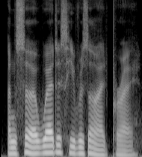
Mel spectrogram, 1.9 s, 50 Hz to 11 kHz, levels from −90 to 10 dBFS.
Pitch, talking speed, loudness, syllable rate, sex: 120 Hz, 220 wpm, -16 LUFS, 6.0 syllables/s, male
